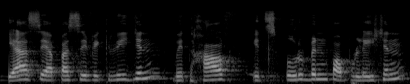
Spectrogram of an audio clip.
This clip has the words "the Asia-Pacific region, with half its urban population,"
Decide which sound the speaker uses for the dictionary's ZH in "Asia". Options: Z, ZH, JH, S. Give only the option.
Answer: S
